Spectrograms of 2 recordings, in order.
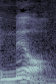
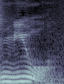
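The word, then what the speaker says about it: Mjölnir: he just like does a crazy job of pronouncing this meal see I always want to say mill mill New York but its mule mule mule or Neil melon or it's a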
